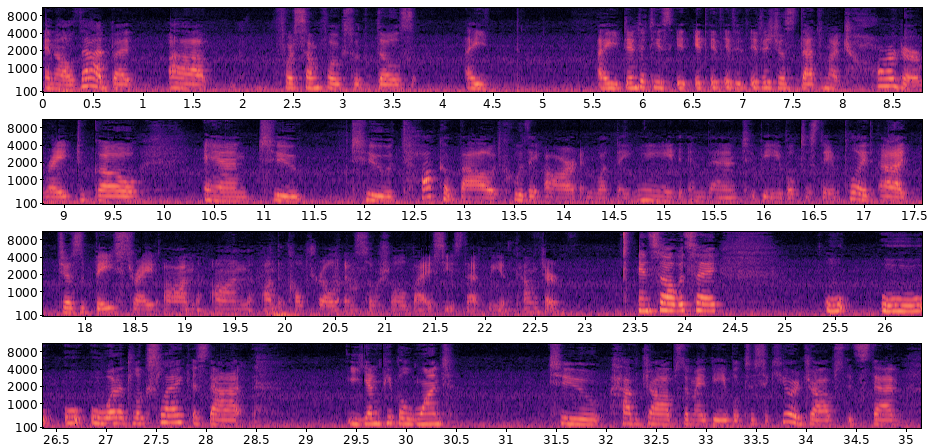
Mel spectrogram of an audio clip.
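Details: Adult woman who says she stutters and considers stuttering her disability; stuttering.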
